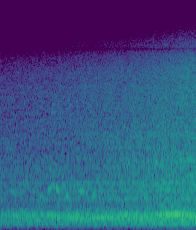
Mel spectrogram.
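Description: TCR touring cars' turbocharged two-litre four-cylinder engines running hard on track, one steady engine note that rises slightly in pitch and grows louder as the cars come closer.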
